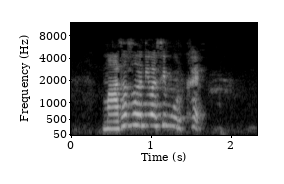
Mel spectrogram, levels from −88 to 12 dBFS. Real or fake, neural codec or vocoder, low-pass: real; none; 7.2 kHz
